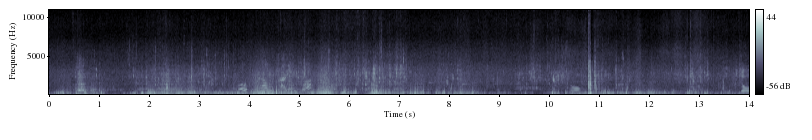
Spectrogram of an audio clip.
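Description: Water sloshing and splashing as people wade and move through shallow, muddy paddy water among rice plants, with wind rumbling on the microphone.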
